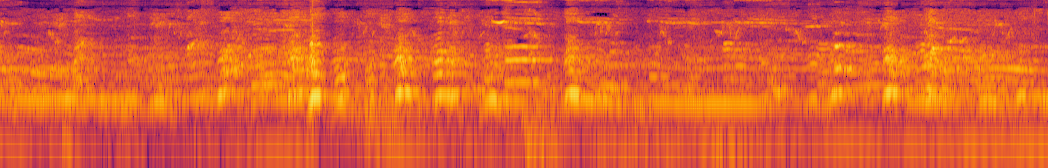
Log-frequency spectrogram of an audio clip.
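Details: Group of hungry rescued Siberian Huskies howling before their evening dinner, one long steady howl held underneath while others add short rising yips and wavering cries, a low hum in the background.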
